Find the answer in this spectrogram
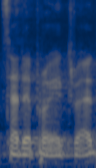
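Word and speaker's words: CD Projekt Red: Kuba uh and I'm a senior writer at CG project red or Ted project red as we pronounce it in Poland um and apart from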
